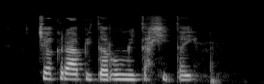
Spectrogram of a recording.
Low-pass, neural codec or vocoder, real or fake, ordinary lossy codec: 9.9 kHz; vocoder, 22.05 kHz, 80 mel bands, Vocos; fake; Opus, 64 kbps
